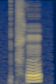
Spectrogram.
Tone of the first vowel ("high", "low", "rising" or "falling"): rising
